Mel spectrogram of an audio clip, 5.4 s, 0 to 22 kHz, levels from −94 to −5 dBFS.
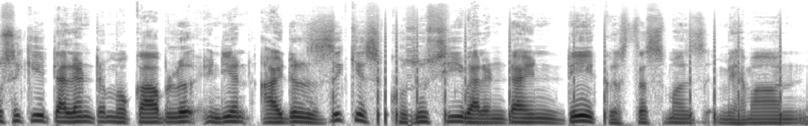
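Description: From 2.23 s to 5.22 s, a train of clicks runs over the speech. The pops come about 4.4 times a second, at an uneven pace, roughly fifteen in all. They stand out sharply, about 10 dB above the signal. They carry on through the pauses too. Their similar shape points to an outside source. The likely cause is interference from nearby equipment or a faulty connection or power supply.

Between 2.73 s and 2.75 s, inside that stretch, the sound stutters. This is repeated frames. A tiny slice of compressed audio was played again four extra times. The pattern fits blocks of about 5.8 ms. The repeats add 23.2 ms to the clip's length.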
